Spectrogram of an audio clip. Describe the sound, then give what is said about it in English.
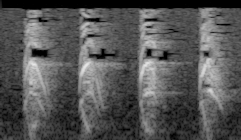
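A dog named Rover barks four times in answer to being asked how much is two and two. The barks come in a steady, evenly spaced rhythm, each short and loud, with brief silences between them and no one talking. “I told you he was a smart dog.”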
